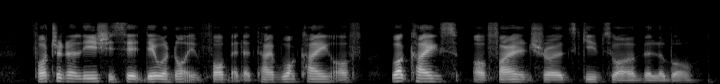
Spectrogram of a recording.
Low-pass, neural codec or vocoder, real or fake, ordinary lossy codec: 7.2 kHz; none; real; none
